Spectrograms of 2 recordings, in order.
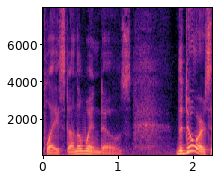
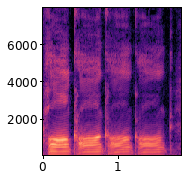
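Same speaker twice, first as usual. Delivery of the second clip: porcupine honks; much slower than usual. Retold or imitated. Porcupines interrupt from tree.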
